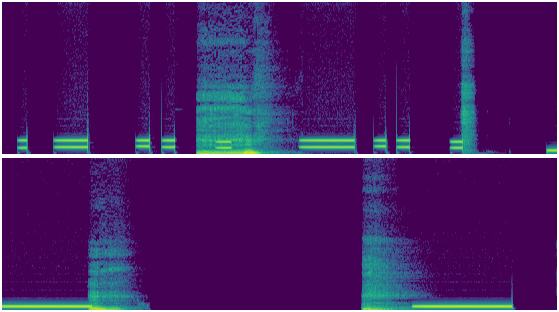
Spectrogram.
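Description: Telephone keypad tones as someone dials a call, heard as quick paired beeps in short bursts with a few clicks. Two long, steady, mid-pitched call tones follow, separated by a pause. No one speaks.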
